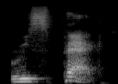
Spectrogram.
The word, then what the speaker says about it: respect: prises pour is ok respecte respect ici l'accent tonique et sur la deuxième syllabe pourquoi parce que c'est un verbe crise respecte et pas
